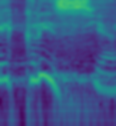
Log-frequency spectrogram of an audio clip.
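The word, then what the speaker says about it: ἐκκλησία: Eu vi, fui lá no Google, pá, deixa eu ver o como é que essa palavra é pronunciada no grego, né? Pelo menos o grego de agora. É eclícia, né?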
